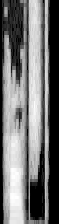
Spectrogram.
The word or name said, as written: hatched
